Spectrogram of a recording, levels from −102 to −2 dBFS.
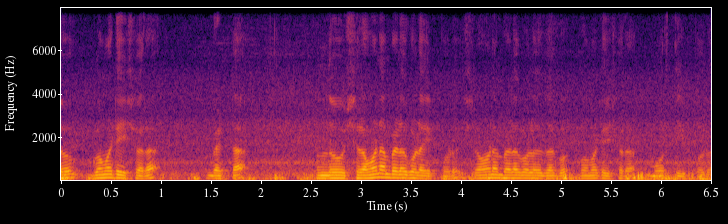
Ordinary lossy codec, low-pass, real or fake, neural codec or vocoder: none; none; real; none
